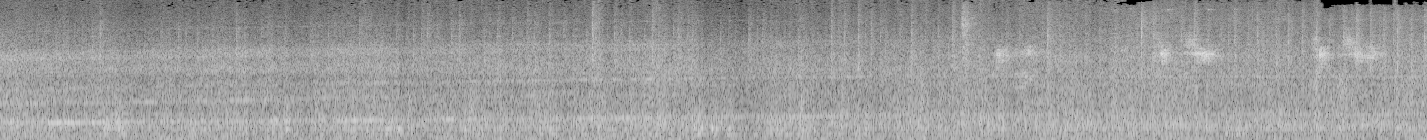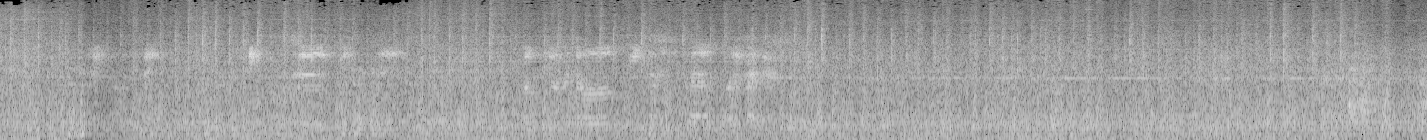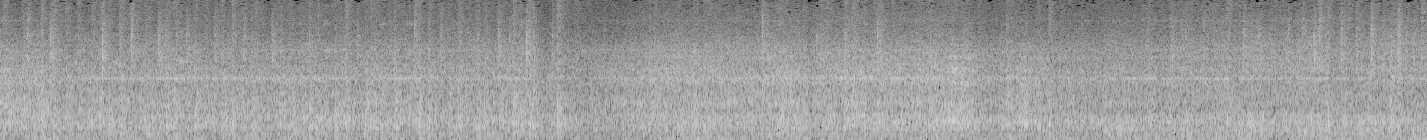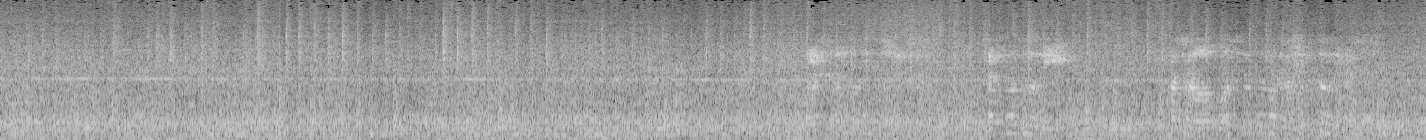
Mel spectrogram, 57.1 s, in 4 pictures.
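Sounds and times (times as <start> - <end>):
train wheels and motors rumbling: 0.0 - 57.0.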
